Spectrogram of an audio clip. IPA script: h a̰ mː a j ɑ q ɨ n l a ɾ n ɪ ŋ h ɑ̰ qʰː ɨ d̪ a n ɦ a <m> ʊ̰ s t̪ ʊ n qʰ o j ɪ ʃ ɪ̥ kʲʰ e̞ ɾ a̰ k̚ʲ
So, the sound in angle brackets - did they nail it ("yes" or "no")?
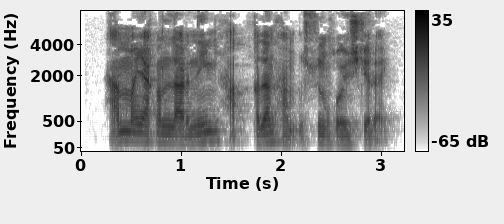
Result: yes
